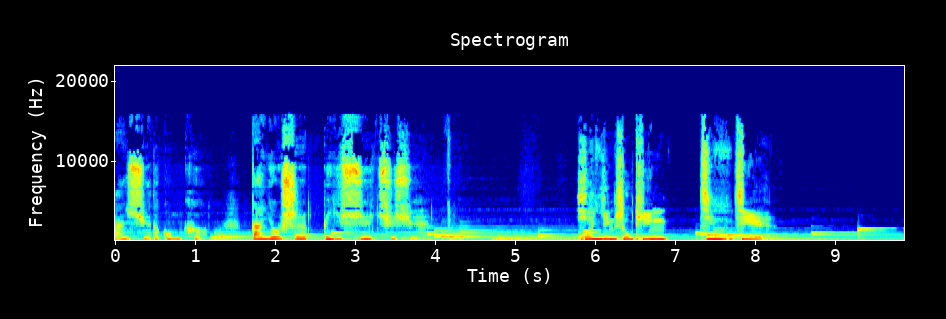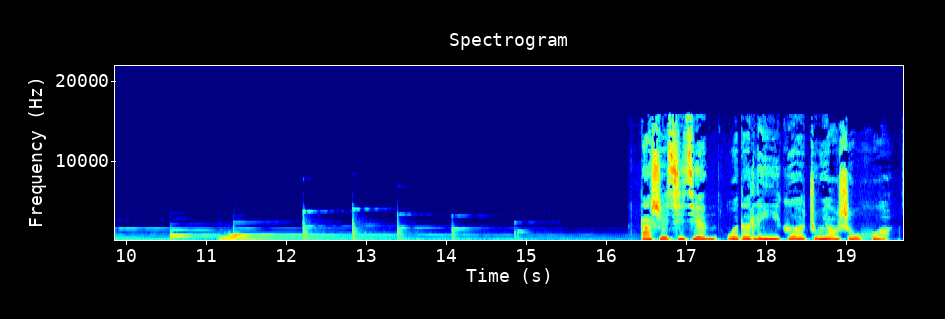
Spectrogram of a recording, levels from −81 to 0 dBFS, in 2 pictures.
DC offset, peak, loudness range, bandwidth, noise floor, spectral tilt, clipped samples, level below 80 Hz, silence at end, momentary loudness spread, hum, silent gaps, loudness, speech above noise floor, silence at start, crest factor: under 0.1%; -4 dBFS; 19 LU; 16 kHz; -57 dBFS; -4 dB/octave; under 0.1%; -52 dBFS; 0.2 s; 22 LU; none; none; -20 LUFS; 37 dB; 0 s; 20 dB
